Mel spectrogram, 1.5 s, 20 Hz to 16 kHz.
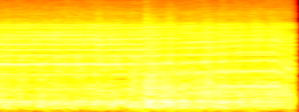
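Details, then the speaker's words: New Snow Joe iON100V-21SB 100-volt brushless cordless 21-inch single-stage snowblower: a steady, even high-pitched whir as the chute swings round fast. Chute rotation is normal, with a solid notched mechanical deflector. "Nice and fast. It has a mechanical deflector on it, lever here, nice and solid, nice deep notches on here, so it's going to hold up."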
